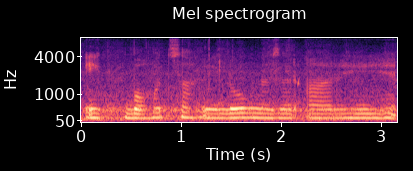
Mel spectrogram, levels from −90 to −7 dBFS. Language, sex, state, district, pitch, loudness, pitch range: Hindi, female, Haryana, Charkhi Dadri, 155 Hz, -17 LUFS, 155-160 Hz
